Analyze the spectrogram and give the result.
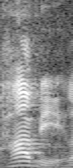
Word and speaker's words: Javi: No, I said Javi. Like the J is pronounced like an H, right? – No.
